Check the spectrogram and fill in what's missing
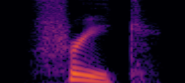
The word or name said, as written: freak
